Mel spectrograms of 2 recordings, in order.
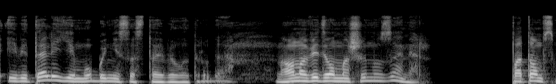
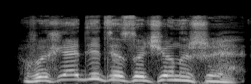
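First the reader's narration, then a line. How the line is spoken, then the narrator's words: Barked. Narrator (Russian): рявкнул он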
